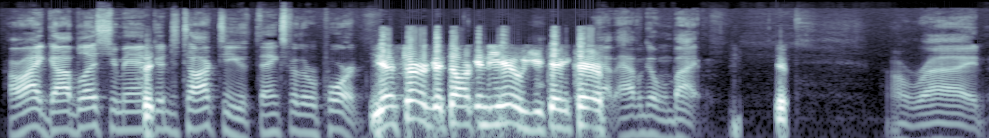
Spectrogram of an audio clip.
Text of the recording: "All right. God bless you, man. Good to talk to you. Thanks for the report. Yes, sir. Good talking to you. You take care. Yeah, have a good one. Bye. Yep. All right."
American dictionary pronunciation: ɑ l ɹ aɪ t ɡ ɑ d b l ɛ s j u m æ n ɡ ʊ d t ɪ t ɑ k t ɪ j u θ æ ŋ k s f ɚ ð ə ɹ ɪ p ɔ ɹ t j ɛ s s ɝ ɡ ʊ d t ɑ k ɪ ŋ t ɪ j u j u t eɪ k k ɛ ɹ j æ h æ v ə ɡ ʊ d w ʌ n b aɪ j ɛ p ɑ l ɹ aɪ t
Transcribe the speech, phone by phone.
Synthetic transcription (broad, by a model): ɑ l ɹ aɪ t ɡ ɑ d b l ɛ s j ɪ m æ n ɡ ʊ d t ɪ t ɑ k t ɪ j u θ æ ŋ k s f ɚ ð ə ɹ ɪ p ɔ ɹ t j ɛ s s ɝ ɡ ʊ d t ɑ k ɪ ŋ t ɪ j u j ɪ t eɪ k k ɛ ɹ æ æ v ə ɡ ʊ d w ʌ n b aɪ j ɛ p ɑ l ɹ aɪ t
